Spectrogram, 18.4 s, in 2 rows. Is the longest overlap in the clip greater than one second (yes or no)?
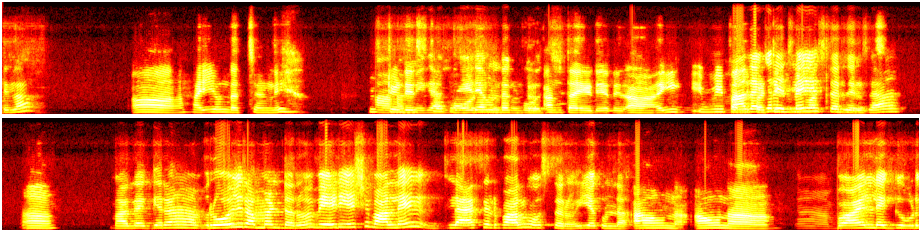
yes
